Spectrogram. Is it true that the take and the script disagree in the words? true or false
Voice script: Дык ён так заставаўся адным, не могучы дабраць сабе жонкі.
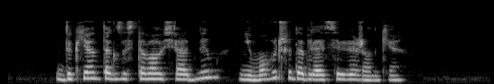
false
